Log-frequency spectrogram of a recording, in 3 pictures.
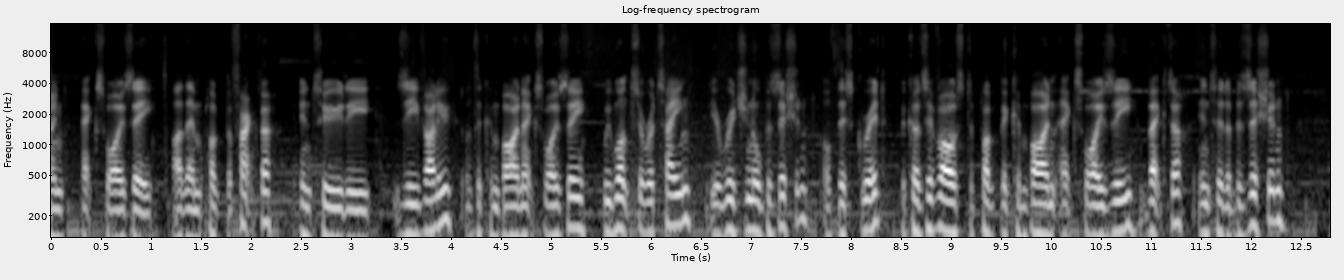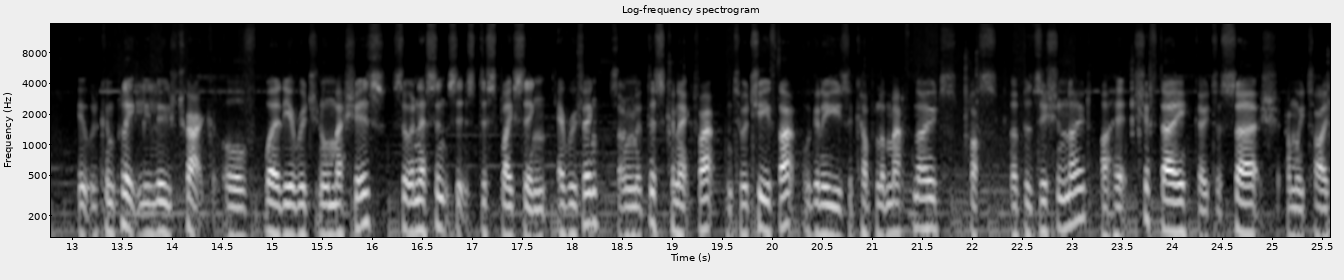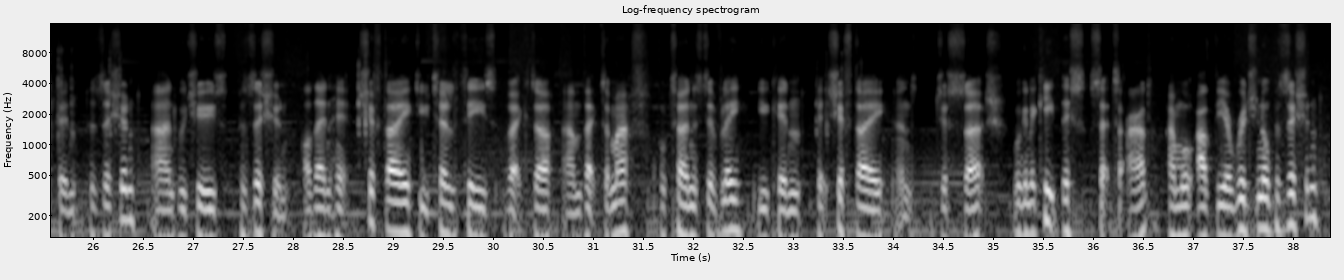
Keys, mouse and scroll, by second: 0.8-1.6 typing, 1.1 click, 1.7-2.0 drag, 5.1 middle click, 10.8-11.2 drag, 12.6-13.8 scroll down 4, 14.3 scroll up 2, 18.3 ctrl+z, 18.3 ctrl+click, 18.3 ctrl+right click, 19.8 scroll down 2, 20.5 click, 21.9 g, 23.0 click, 23.2 shift+a, 23.6 shift+a, 28.0 click, 28.7 shift+a, 32.5-33.4 typing, 32.8 click, 36.7 click, 36.7 right click, 37.3 drag.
